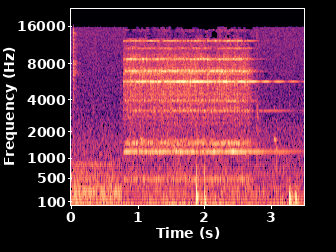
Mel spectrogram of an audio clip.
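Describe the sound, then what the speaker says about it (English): A telephone bell in a horror video game rings steadily for a couple of seconds, bright and fairly close, then stops; a couple of soft knocks follow. "Okay, that does sound like a phone."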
